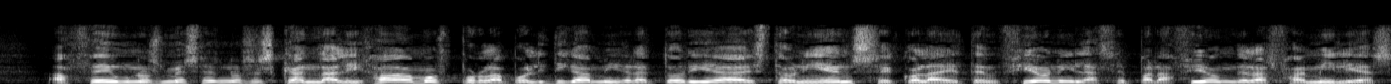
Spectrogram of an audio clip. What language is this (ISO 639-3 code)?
spa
